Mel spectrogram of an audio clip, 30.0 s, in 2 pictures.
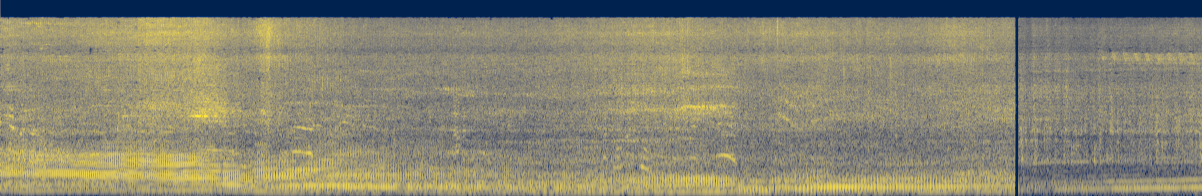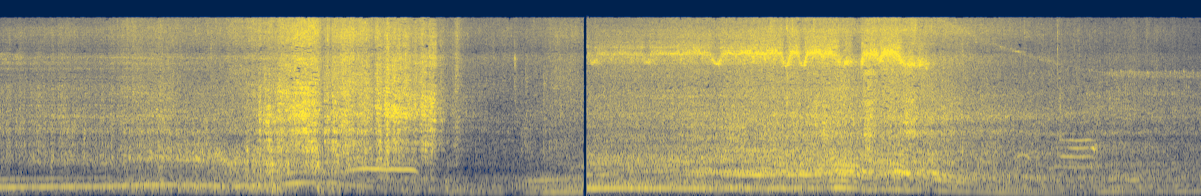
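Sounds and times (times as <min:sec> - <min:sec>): car engine climbing a slope: 0:00.0 - 0:30.0
tyres rushing on gravel: 0:12.8 - 0:21.8.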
